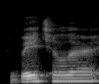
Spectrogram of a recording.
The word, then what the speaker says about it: bachelor: Bachelor itu S1 ya. Biasanya kan C itu dibaca jadi K. Tapi kalau di sini C-nya tetap C ya, bachelor.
